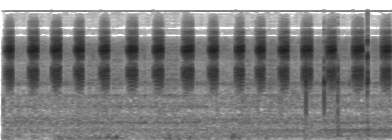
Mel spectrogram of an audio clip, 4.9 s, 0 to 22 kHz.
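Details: Cicada recorded near Cahors, France, in July 2017: loud, buzzy rasping pulses repeated about three times a second in a steady, even rhythm, with faint background clicks.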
